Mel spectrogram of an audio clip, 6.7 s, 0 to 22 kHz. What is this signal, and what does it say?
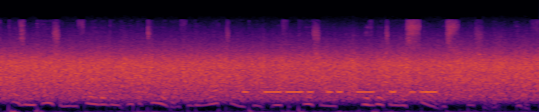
Morse code, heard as a keyed tone, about 19 wpm, 620 Hz, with heavy radio static and speech in English. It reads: EGITEA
